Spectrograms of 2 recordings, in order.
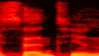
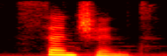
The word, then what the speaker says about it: sentient: Be sentient, I guess. Okay. I how would you say that? I can't even pronounce it. Sentient. Oh, sensient.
